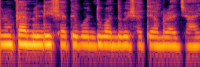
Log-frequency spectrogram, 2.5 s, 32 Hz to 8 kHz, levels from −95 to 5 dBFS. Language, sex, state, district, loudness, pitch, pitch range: Bengali, female, West Bengal, North 24 Parganas, -18 LUFS, 195 Hz, 190-205 Hz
